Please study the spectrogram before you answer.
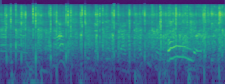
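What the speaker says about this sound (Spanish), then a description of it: "Que es un aplauso a Scorpio." An audience applauds to welcome the guest Scorpio onto a podcast stage, a brief burst of steady clapping with voices and a few whoops mixed in.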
